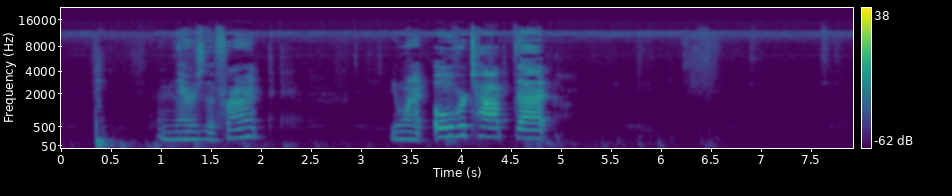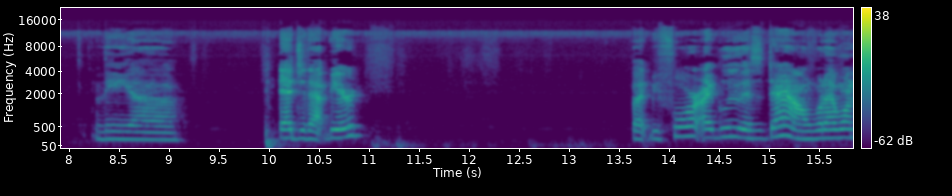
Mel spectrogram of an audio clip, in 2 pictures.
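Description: A woman talks calmly, close by.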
